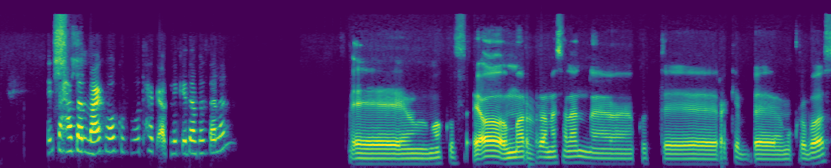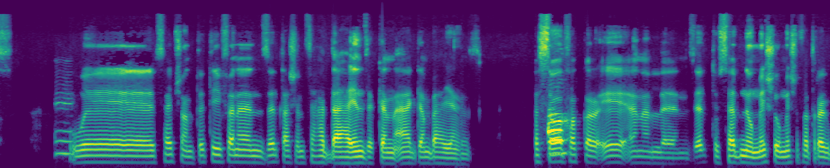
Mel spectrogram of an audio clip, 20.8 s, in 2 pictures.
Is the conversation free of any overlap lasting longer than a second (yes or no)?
yes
